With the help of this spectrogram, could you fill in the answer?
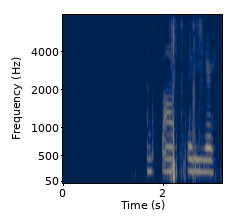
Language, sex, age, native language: Icelandic, female, 9, Icelandic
